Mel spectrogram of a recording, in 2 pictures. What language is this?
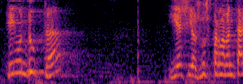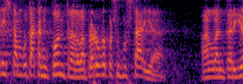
Catalan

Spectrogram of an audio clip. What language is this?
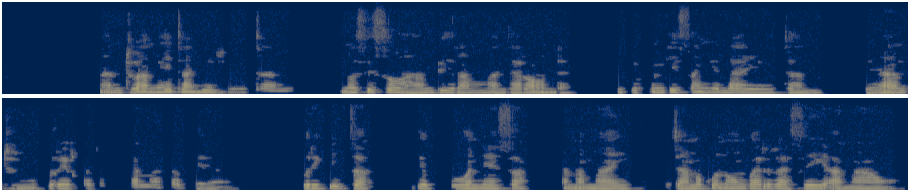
Ndau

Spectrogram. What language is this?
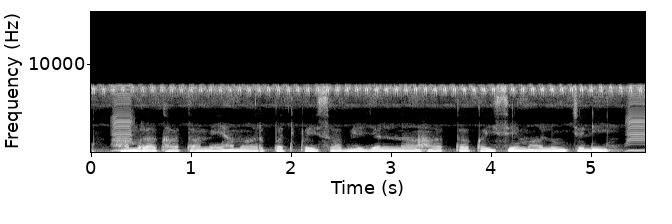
Bhojpuri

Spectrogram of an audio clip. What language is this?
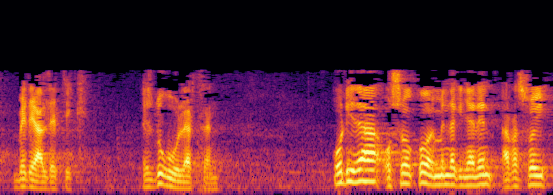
Basque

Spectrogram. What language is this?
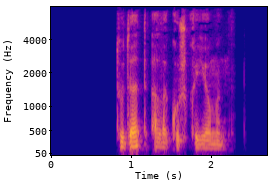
Mari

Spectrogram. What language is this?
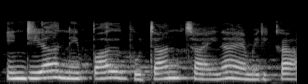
Nepali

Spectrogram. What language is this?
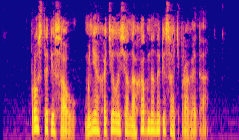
Belarusian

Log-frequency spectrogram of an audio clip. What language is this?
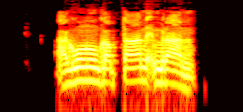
Sindhi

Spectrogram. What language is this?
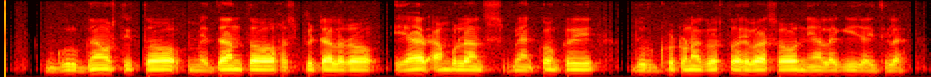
Odia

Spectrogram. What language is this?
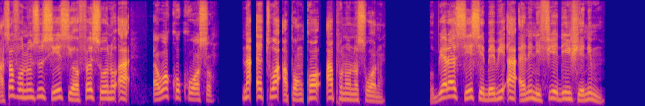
Akan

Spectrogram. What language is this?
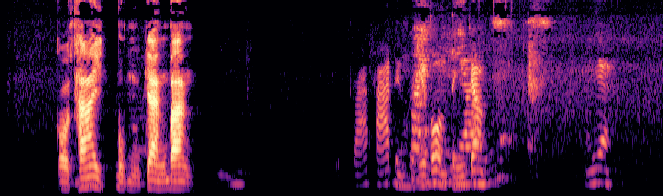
Vietnamese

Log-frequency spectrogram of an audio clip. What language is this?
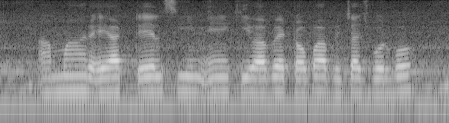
Bangla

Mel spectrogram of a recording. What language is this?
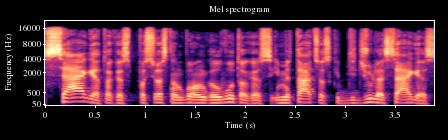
Lithuanian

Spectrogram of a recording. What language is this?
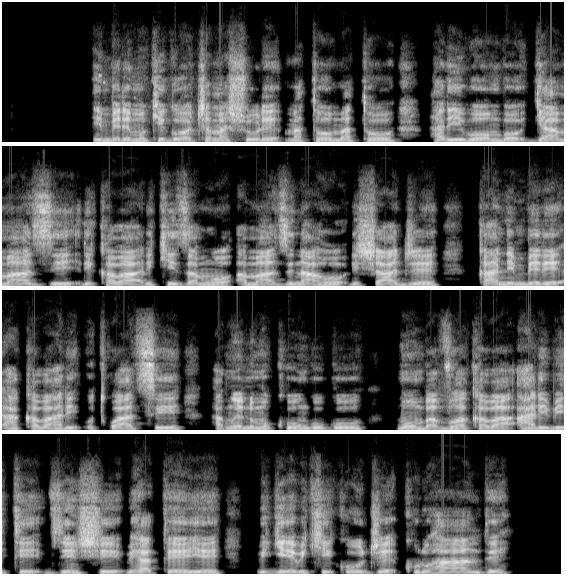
Rundi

